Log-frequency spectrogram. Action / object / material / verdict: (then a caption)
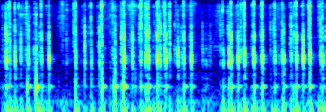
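tap / plastic mechanical keyboard / plastic / none. A compact black plastic mechanical keyboard with black and pink plastic keycaps is typed with the fingertips of both hands. It gives a steady run of soft, quick clicks, each with a short low thump and a bright tick. The strokes come in brisk bursts with a brief lull near the middle.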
